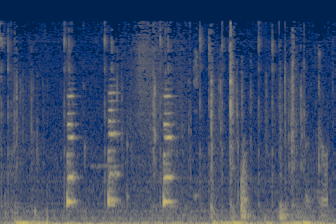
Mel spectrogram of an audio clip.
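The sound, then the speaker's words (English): Rapid computer keyboard typing and mouse clicks, moderately loud, as someone copies, pastes, deletes and shifts things over, with a few sharper tonal clicks early on and a steady patter of keystrokes throughout. “to listen, listen to the clicks.”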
